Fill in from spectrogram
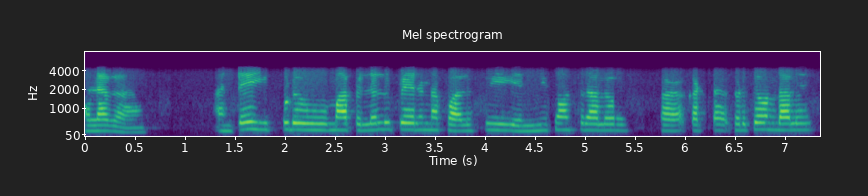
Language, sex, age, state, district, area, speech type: Telugu, female, 60+, Andhra Pradesh, West Godavari, rural, conversation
